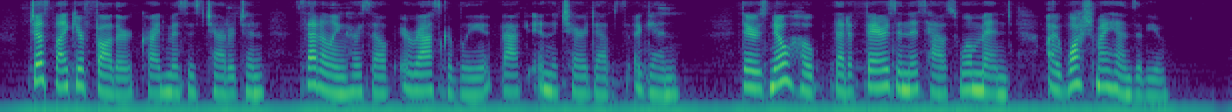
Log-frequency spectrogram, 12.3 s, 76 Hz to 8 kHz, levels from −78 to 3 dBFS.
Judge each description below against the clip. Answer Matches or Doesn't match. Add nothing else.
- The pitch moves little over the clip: Doesn't match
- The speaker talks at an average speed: Matches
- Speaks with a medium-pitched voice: Matches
